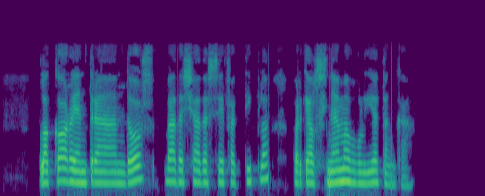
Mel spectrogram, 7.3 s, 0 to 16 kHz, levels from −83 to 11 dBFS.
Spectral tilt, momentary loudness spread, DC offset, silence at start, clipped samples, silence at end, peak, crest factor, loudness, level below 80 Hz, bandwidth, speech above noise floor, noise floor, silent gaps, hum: -6.5 dB/octave; 11 LU; under 0.1%; 0.6 s; under 0.1%; 1.1 s; -2 dBFS; 16 dB; -17 LUFS; -56 dBFS; 7.6 kHz; 41 dB; -58 dBFS; 3.61-3.66 s, 4.32-4.37 s; none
